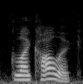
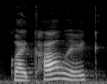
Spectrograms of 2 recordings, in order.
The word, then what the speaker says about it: glycolic: for its wonderful properties and Skin Care items glycolic glycolic acid in particular is an alpha hydroxy acid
